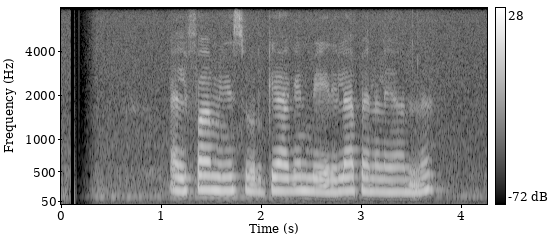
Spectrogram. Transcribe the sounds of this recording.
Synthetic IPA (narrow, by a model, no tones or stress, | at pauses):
elfaːminisurɡijaːɡɐnbeːɾilaːpenɐɭɐjaːnnɨ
